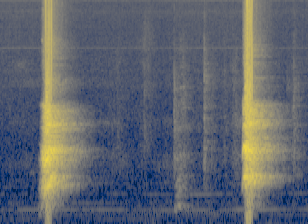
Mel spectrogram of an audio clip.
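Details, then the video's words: Cardigan Welsh Corgi reacting to a vacuum cleaner with two loud, sharp single barks about two and a half seconds apart, quiet in between. "Vacuum cleaner response"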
